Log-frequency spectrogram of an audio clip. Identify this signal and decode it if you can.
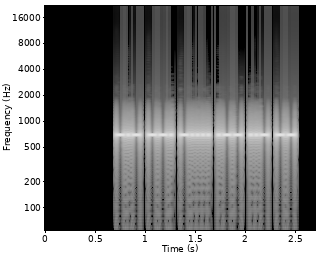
Morse code, heard as a keyed tone, about 44 wpm, 700 Hz. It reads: KG6WUM
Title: USA Call Signs Repeated 3x 45wpm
